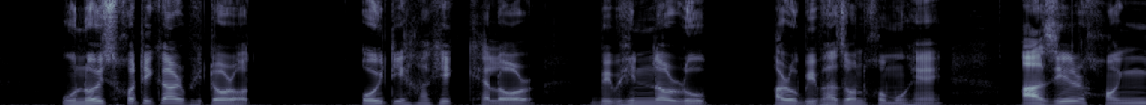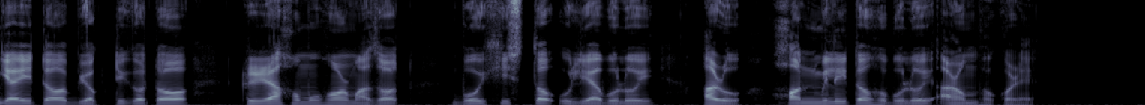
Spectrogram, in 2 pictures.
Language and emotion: Assamese, neutral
